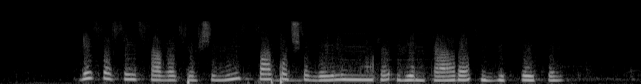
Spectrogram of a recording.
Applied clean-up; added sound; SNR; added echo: neural separator model SepFormer DNS4.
